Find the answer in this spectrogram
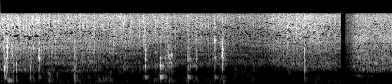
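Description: Chopped onions sizzling in hot mustard oil in a kadhai, a steady frying hiss, with scattered metallic clinks of a ladle as they are stirred. The sound breaks off for an instant about seven seconds in.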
